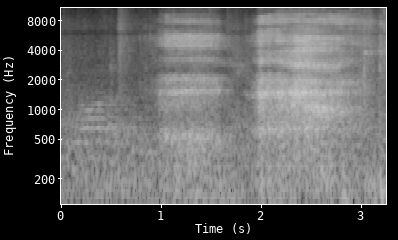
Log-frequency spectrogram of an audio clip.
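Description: A young woman sobs loudly.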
